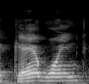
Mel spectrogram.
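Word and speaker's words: clairvoyant: शब्द का उच्चारण है क्लेयर वॉइंट।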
